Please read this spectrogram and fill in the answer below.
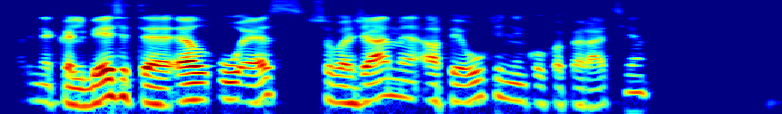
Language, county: Lithuanian, Alytus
